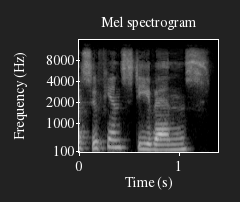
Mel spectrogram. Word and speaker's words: Sufjan Stevens: It's Chicago by Sufjan Stevens.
